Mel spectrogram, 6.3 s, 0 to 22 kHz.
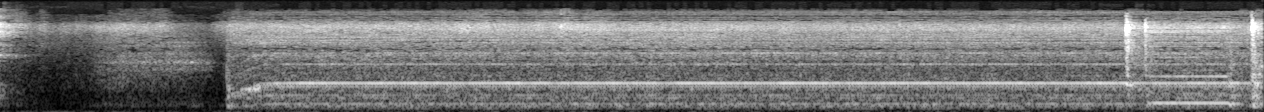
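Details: Canon i-SENSYS MF4410 scanner carriage after repairing the broken scanner motor cable that caused error E202-0002: steady, even motor whine and smooth travel with no grinding or stalling, scanner now running normally.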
